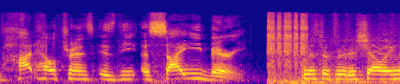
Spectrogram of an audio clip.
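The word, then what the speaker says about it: açaí: So the berry's pronounced acai, even though it's spelled A-C-A-I.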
